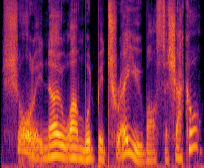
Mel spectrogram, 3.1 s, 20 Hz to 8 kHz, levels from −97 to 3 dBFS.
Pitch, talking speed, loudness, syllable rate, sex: 145 Hz, 155 wpm, -17 LUFS, 4.8 syllables/s, male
